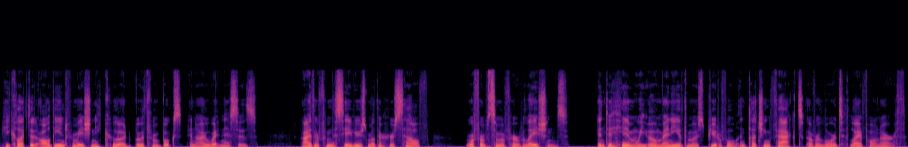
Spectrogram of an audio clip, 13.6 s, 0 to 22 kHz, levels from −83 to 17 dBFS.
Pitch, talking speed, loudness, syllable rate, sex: 135 Hz, 185 wpm, -20 LUFS, 5.2 syllables/s, male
